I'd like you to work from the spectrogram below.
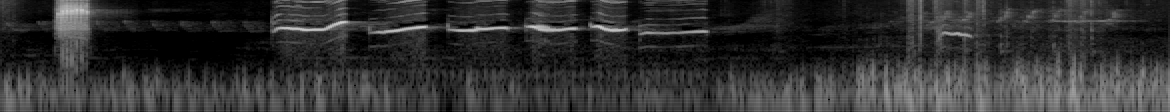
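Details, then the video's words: Cream-vented bulbul: a harsh note, then five slurred whistles, each rising and then dipping, and later a brief whistle amid rising low background noise. "KAPAS TEMBAK VARIASI GACOR DAN NGERIWIK"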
